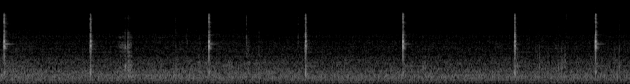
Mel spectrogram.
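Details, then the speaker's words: 1989 Volvo 240 GL overdrive relay, behind glove box, after re-soldering its contacts: crisp single clicks about once a second when the overdrive button is pressed; relay switching properly. "you'll know it's not working because when you click the overdrive button here it won't make a noise I fix mine so it does make a noise"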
